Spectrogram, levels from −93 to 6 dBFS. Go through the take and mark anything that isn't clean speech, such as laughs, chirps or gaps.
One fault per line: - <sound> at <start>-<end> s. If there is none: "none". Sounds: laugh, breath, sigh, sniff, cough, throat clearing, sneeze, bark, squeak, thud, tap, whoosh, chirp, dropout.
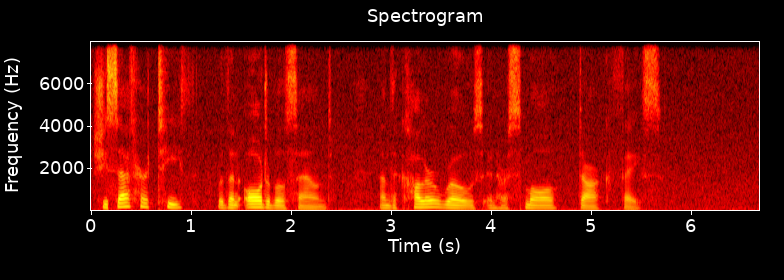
none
